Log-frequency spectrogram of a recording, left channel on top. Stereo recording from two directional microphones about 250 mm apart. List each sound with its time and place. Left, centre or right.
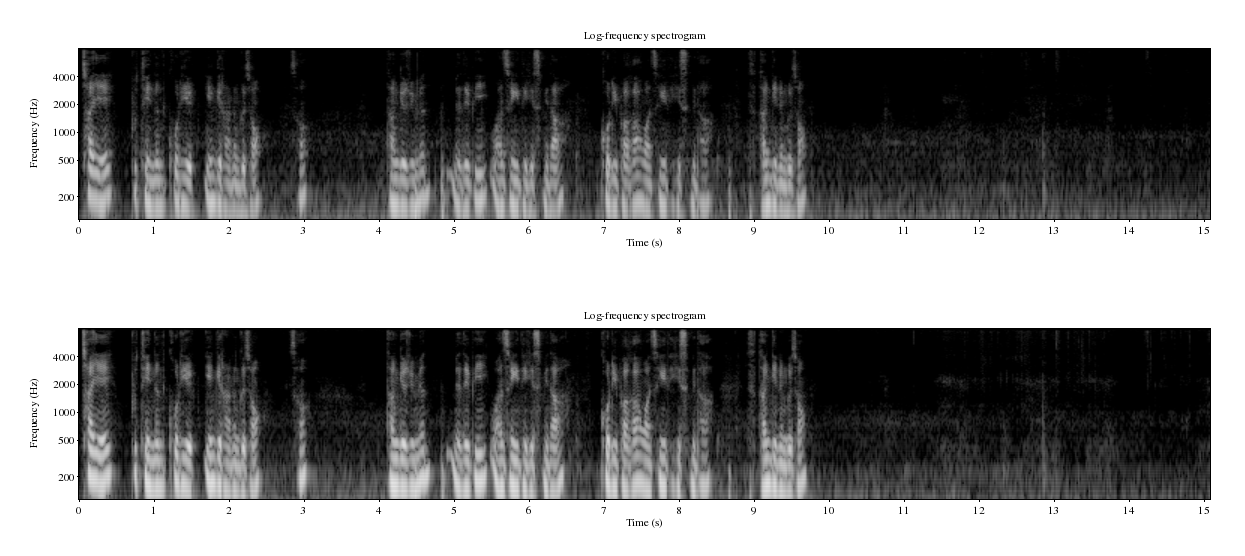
0.0 s speech: right
4.1 s speech: right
